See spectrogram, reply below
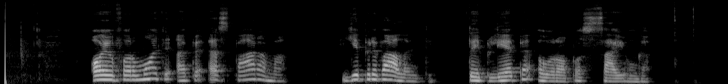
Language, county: Lithuanian, Šiauliai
